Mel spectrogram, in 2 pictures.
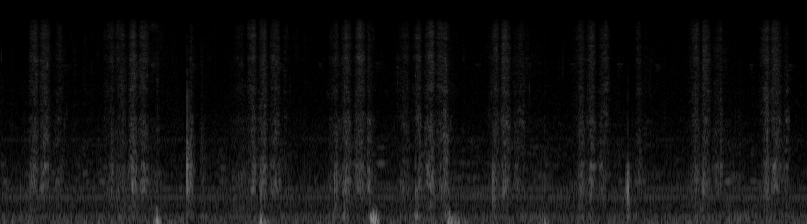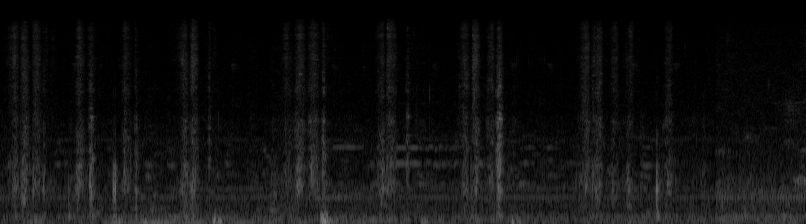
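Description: Chef's knife cutting raw pork diaphragm tendon on a wooden cutting board: irregular soft cuts and taps of the blade against the board, about two or three a second, with a few duller thuds.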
